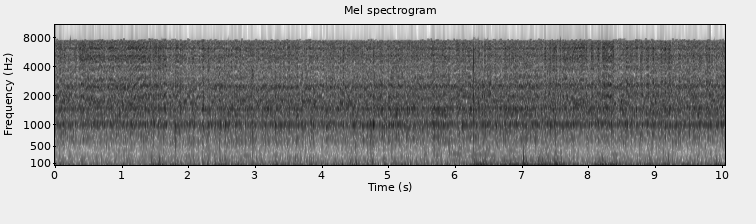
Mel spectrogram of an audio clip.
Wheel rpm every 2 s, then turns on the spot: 160, 160, 160, 170, 170.
none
